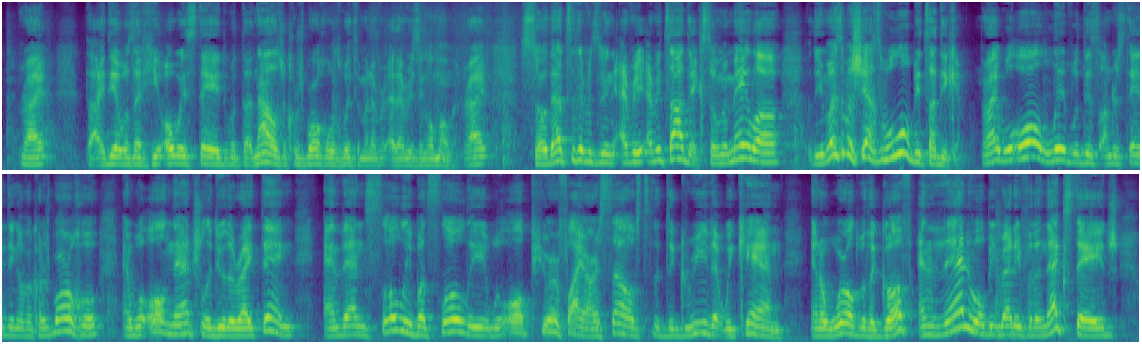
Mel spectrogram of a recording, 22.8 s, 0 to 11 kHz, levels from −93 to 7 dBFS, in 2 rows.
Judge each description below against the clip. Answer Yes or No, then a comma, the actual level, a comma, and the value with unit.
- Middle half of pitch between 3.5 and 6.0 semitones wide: Yes, average, 4.6 semitones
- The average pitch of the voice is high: No, medium, 160 Hz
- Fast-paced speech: Yes, fast, 250 wpm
